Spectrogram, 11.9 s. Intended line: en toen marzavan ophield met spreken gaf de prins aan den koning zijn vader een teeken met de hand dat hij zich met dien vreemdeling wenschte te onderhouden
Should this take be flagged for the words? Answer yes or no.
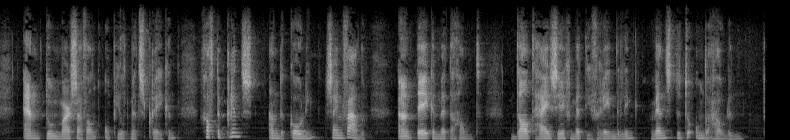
no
